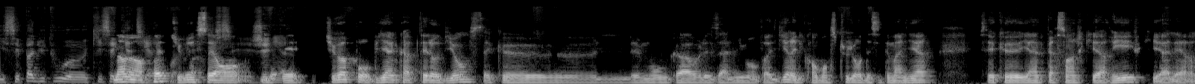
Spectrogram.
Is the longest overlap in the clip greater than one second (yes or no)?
yes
